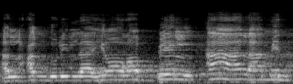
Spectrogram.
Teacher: Ra, tafkhim. Hurufnya tebal.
